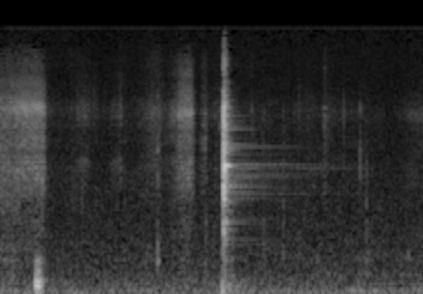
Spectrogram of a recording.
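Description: A single sharp metallic clink about two seconds in, ringing briefly, as a hand handles the truck's damaged wheel hub and brake parts. Otherwise low background.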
